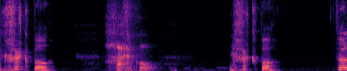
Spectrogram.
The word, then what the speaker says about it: Gakpo: I think like you say, Gakpo, and apparently it's pronounced Gakpo.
